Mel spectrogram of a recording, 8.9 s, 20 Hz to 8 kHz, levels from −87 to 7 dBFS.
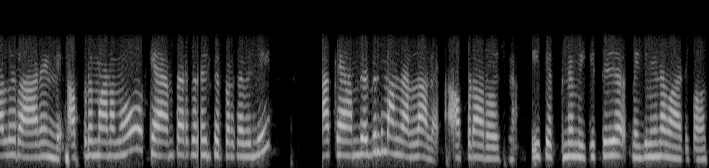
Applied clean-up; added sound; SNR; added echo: none; none; none; none.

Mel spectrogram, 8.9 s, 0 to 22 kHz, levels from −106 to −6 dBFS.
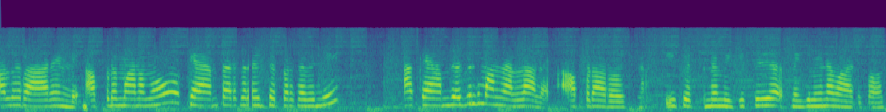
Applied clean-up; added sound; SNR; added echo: none; Drum / Drum kit; 19 dB; none.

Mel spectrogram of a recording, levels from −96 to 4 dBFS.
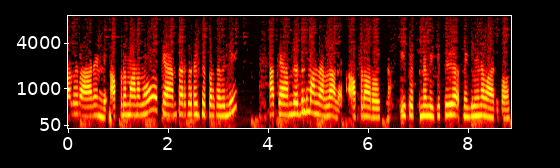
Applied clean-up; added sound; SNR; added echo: classical method spectral subtraction.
